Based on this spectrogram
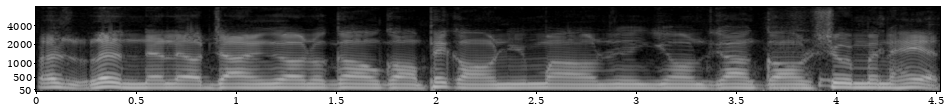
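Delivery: rambling speech that doubles back on itself. Doing a kid in the style of Boomhauer: Boomhauer voice. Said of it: "all kids are Boomhauer".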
